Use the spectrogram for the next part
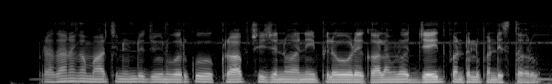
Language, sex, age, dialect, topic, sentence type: Telugu, male, 31-35, Central/Coastal, agriculture, statement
